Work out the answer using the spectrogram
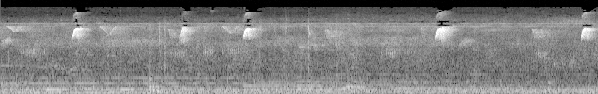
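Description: A bird calling outdoors: a short, sharp, high chirp repeated about five times at uneven intervals, over a steady background hiss.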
